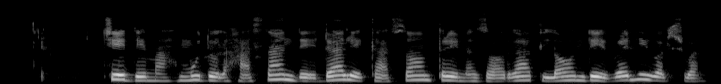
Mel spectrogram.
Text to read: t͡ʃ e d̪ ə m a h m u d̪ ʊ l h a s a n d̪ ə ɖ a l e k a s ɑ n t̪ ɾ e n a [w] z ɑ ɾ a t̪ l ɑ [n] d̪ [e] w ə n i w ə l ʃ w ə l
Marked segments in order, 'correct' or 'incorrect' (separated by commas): incorrect, correct, correct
